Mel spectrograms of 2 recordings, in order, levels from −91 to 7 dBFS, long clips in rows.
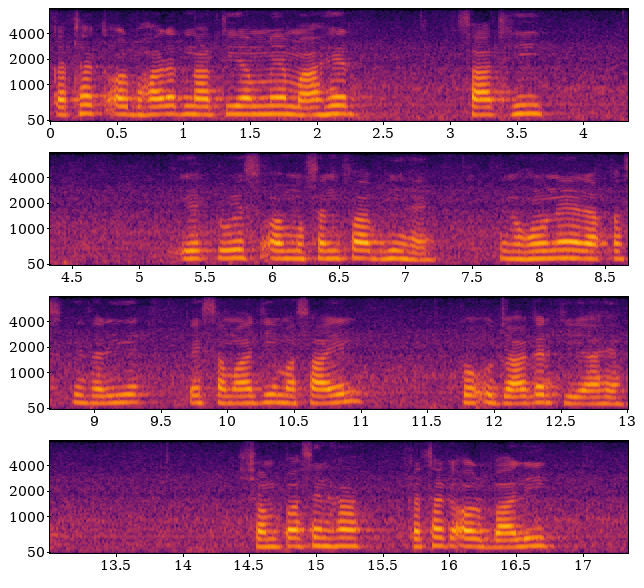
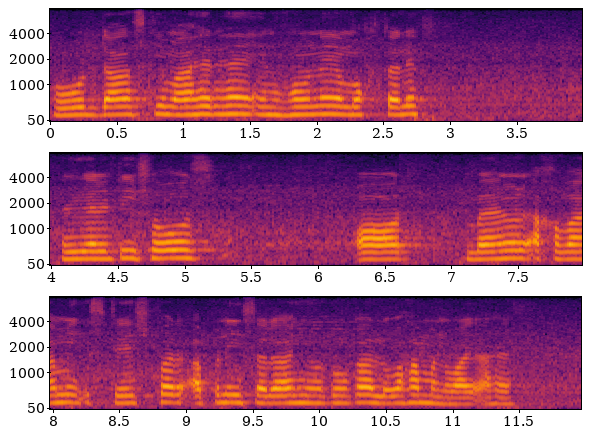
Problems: constant background noise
